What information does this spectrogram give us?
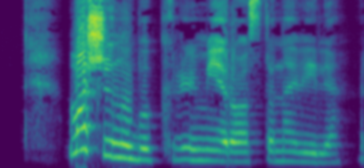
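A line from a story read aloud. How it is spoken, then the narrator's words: Laughing. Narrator (Russian): рассмеялся Макс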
